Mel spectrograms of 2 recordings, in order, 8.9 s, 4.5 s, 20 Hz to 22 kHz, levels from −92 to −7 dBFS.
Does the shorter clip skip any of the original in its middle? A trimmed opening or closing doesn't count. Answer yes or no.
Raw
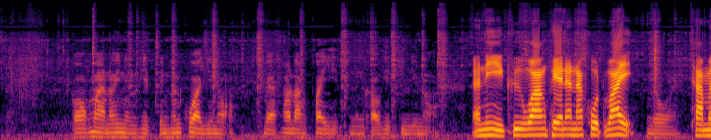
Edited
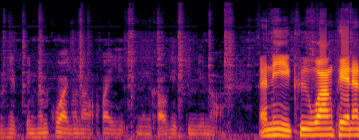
yes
